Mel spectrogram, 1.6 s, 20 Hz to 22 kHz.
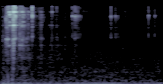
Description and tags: keys rattle2
Rattling bunch of keys being taken out. Recorded with Oktava-102 mic and Behringer UB1202 mixer.
foley, keys, metal, rattle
